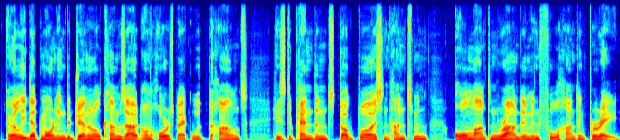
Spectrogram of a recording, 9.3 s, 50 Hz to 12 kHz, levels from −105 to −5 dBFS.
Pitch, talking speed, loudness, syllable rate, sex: 145 Hz, 170 wpm, -18 LUFS, 5.0 syllables/s, male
